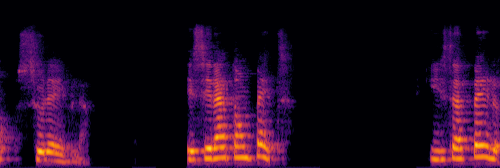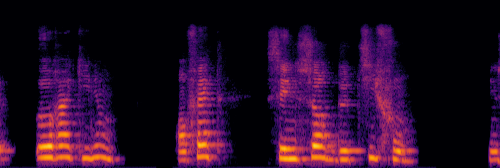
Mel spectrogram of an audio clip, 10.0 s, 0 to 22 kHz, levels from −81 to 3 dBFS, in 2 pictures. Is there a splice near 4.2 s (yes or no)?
yes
